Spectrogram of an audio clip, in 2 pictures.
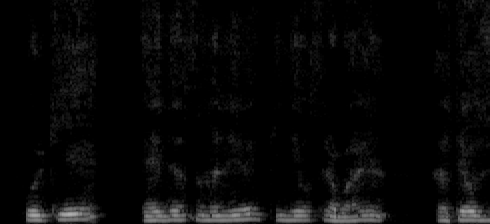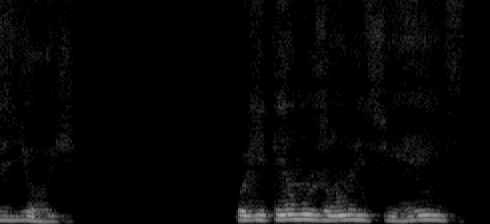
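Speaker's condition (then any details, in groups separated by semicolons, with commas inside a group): Cerebellar ataxia; degenerative hereditary form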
